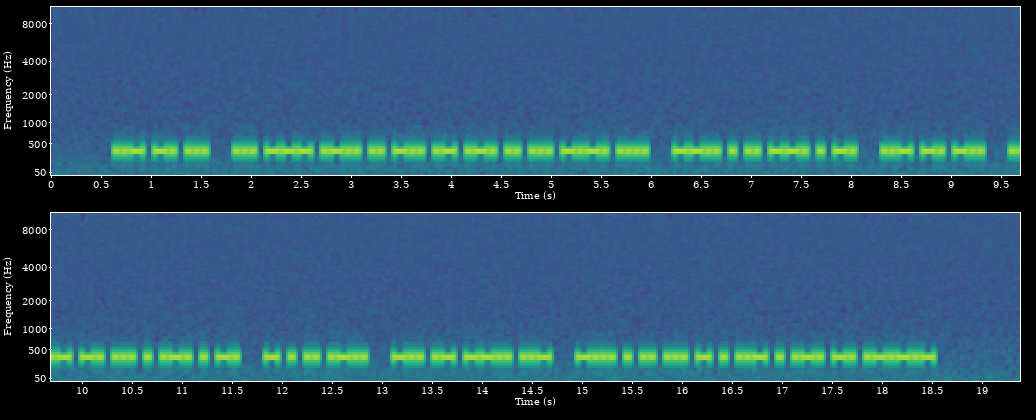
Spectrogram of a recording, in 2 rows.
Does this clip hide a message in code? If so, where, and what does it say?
Yes: Morse code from 0.6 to 18.6 s, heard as a keyed tone, machine-sent, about 30 wpm, 370 Hz. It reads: UNS SOLIDARISCH ZEIGEN UND UNSEREN TEIL DAZU BEISTEUERN.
